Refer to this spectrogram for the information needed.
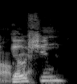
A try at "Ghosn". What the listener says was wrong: Actually, he pronounces it Ghosn, like a long sound, like rhymes with bone or phone. But I think in certain corners of the Middle East, it is pronounced the way you're suggesting. But in the automotive world, it's a long O sound, Ghosn.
